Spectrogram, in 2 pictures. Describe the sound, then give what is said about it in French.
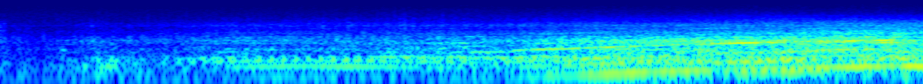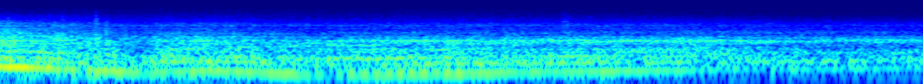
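A car engine starts low, then revs up with a rising whine and pulls away, settling into a steady, fairly loud driving hum. No one speaks. “Allez, montez dans ma voiture, allez!”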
